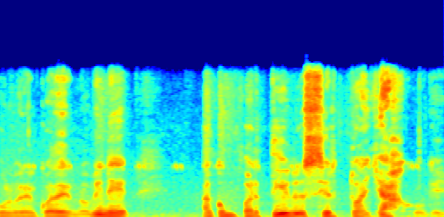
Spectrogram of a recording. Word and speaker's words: cuaderno: Viene y hace lo mismo con la D de cuaderno, que probablemente ya sabes, ya has escuchado hablar de que la D entre vocales, como en la palabra todo, no se pronuncia de forma muy fuerte. Es más como todo todo, pero cuando se habla rápido se puede pronunciar más o se puede perder la D.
